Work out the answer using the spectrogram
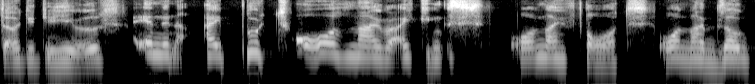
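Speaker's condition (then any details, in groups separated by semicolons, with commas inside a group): Cerebral palsy; shaking body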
